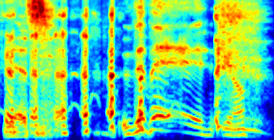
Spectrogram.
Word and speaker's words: wypij: It ends that way, and it would actually be pronounced in Poland as Vippy.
